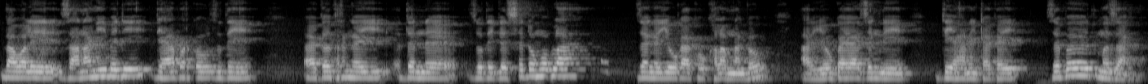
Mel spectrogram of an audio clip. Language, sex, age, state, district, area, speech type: Bodo, male, 45-60, Assam, Chirang, rural, spontaneous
